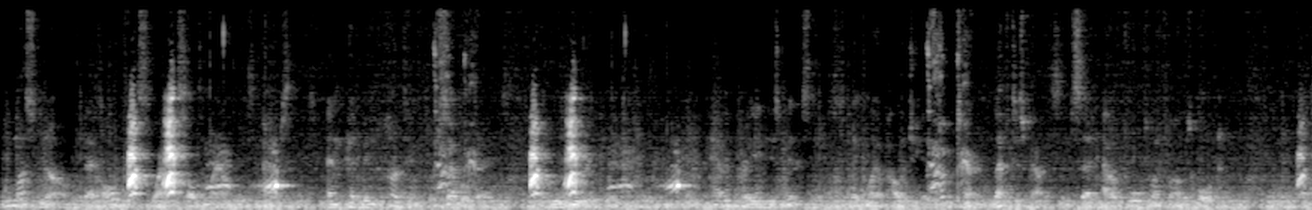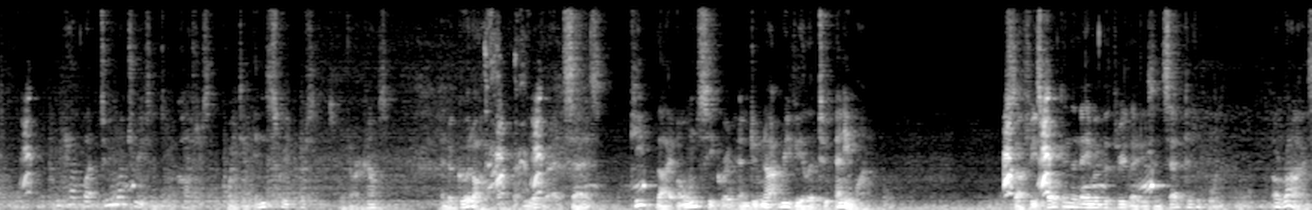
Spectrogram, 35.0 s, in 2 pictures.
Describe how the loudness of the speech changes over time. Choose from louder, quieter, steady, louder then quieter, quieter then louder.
louder.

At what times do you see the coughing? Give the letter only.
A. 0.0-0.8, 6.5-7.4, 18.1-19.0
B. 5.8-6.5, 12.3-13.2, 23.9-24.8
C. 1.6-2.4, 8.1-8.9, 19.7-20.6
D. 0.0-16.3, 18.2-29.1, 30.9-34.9
B.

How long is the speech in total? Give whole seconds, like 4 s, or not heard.
31 s.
